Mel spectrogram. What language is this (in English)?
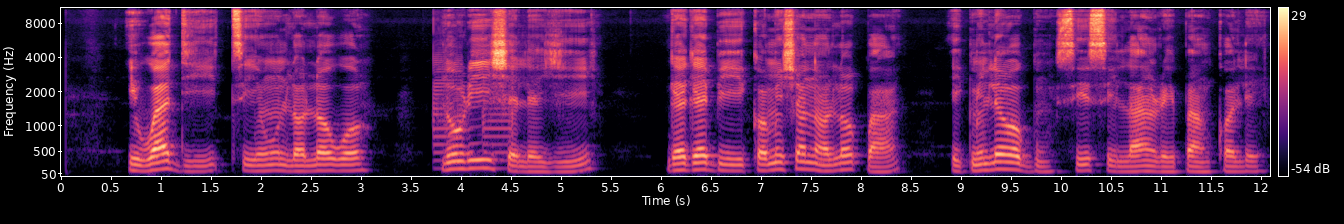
Yoruba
